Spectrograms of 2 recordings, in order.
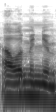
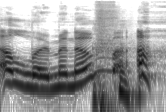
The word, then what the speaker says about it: aluminium: basically all foil yeah aluminium foil wrap is that how you say it aluminum lol yes uh as thought co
